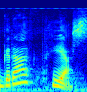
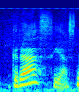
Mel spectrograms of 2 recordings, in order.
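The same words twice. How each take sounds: First: "gracias" with the C said as TH; Castilian "gracias", lisped TH for the C; TH sound in gracias. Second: "Gracias" with the C said as S; S sound in gracias. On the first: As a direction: say "gracias" as GRA-thyas. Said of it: "That C can be pronounced as a T H sound". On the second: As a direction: say "Gracias" as GRA-syas. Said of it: "Now in Spain". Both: Shown as a demonstration.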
